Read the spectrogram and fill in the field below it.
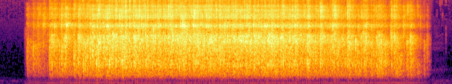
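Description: Steady applause from a crowd, a dense wash of many hands clapping that starts abruptly, holds at an even level for about eight seconds, then cuts off sharply.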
